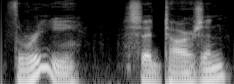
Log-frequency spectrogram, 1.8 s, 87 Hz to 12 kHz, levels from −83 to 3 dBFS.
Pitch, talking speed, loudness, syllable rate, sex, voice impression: 105 Hz, 105 wpm, -17 LUFS, 3.0 syllables/s, male, very masculine, very adult-like, old, very thick, slightly tensed, very powerful, slightly bright, soft, clear, very fluent, very cool, very intellectual, sincere, very calm, very mature, very friendly, very reassuring, very unique, elegant, wild, very sweet, slightly lively, very kind, modest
